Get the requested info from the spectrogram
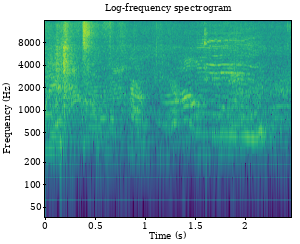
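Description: Overlapping chatter of several women's voices, with a young child's voice among them.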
